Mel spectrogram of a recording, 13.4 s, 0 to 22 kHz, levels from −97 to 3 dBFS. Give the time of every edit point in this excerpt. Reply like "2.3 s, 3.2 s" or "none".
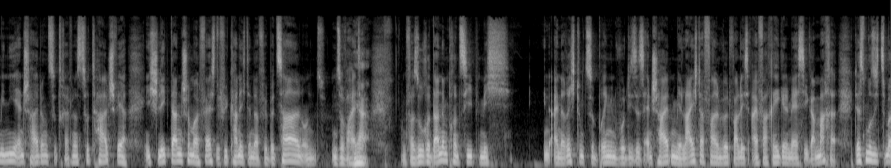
2.2 s, 3.2 s

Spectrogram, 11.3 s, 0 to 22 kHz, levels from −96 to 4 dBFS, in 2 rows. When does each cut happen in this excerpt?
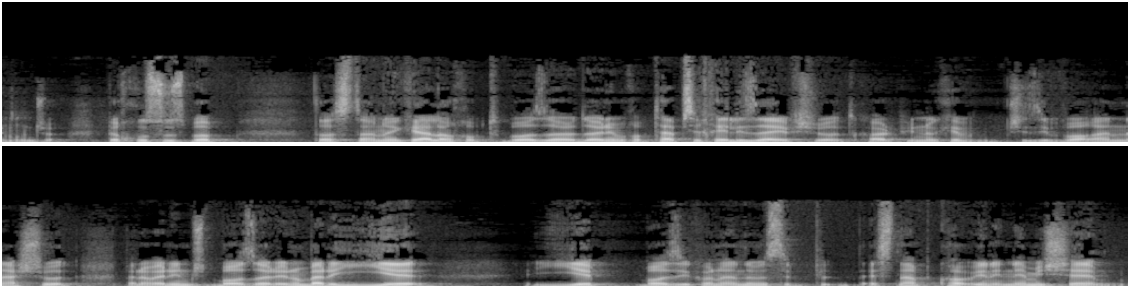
none

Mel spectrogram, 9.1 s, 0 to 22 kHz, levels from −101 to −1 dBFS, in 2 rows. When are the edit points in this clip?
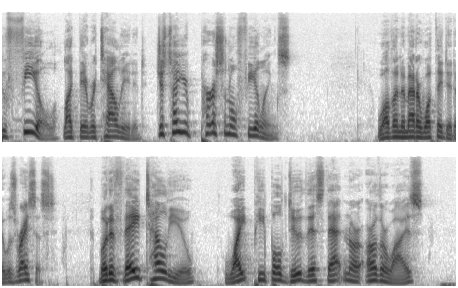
5.4 s

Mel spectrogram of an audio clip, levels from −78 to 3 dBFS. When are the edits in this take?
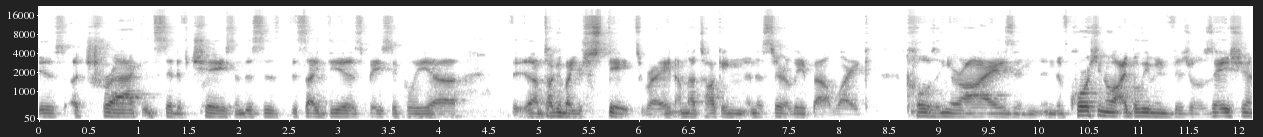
none

